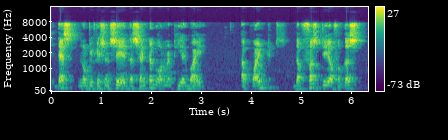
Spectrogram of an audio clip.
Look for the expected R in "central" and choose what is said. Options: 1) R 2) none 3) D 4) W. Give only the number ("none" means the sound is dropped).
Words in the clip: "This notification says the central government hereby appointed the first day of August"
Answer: 2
